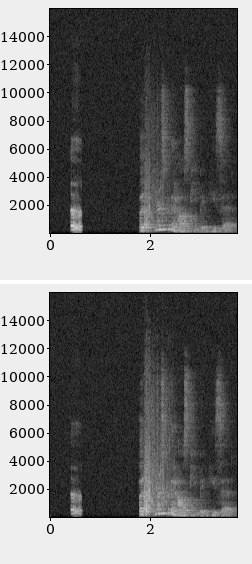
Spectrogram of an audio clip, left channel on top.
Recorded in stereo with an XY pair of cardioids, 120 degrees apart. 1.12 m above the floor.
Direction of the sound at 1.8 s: 65° right.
